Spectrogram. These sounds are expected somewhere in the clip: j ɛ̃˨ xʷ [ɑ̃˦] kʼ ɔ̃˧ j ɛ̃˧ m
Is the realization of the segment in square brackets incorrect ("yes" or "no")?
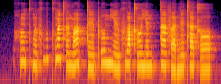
yes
